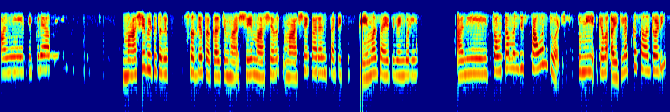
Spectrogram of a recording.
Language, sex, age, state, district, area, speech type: Marathi, female, 18-30, Maharashtra, Sindhudurg, rural, conversation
